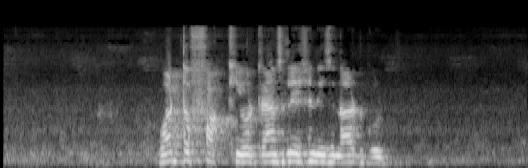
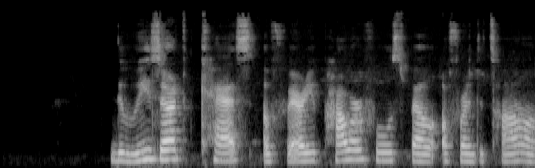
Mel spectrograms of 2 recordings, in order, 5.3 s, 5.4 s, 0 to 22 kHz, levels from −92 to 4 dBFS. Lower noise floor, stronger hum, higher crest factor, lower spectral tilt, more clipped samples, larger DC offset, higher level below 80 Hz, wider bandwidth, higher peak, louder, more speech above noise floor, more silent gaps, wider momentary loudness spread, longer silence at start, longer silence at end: second, -45 dBFS vs -84 dBFS; neither; about the same, 16 dB vs 20 dB; first, -5.5 dB/octave vs -4 dB/octave; neither; neither; first, -52 dBFS vs -66 dBFS; second, 11.5 kHz vs 16 kHz; about the same, -2 dBFS vs -4 dBFS; first, -13 LUFS vs -22 LUFS; second, 33 dB vs 62 dB; neither; about the same, 7 LU vs 9 LU; second, 0.3 s vs 1.1 s; first, 0.95 s vs 0 s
